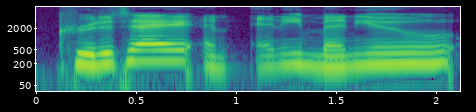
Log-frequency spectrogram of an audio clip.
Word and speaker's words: crudité: like raw vegetables and the woman goes credit ease credit which she is trying to say crudité if you've ever heard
